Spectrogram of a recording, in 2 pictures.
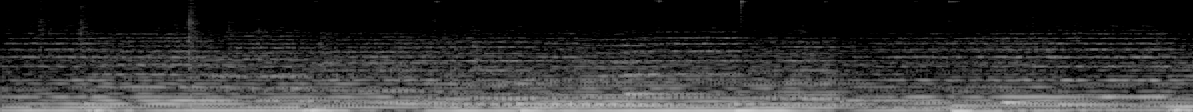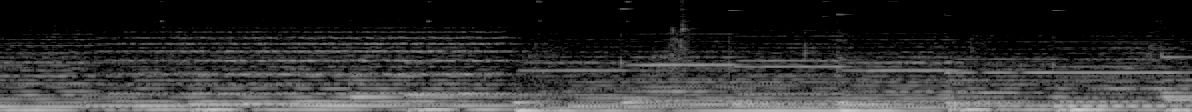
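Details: Gentle, tender instrumental music plays steadily, with no animal voice.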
